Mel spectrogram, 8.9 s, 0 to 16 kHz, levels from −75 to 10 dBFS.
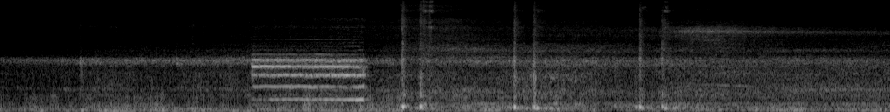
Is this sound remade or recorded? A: remade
